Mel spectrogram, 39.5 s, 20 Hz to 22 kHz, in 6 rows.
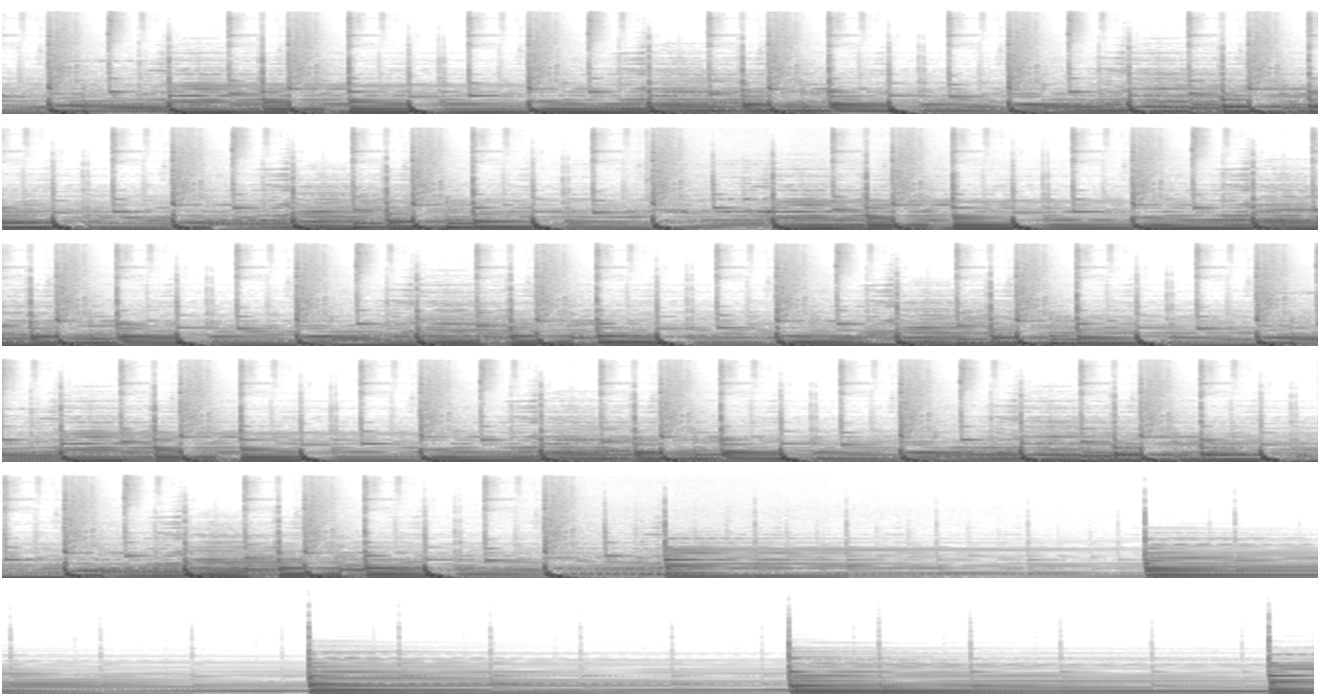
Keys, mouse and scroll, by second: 2.8 click, 4.7 click, 5.9 click, 7.0 click, 12.0 click, 13.4 click, 15.6 click, 18.4 click, 22.9 click, 23.7 click, 25.3 click, 28.8 click, 30.7-32.0 drag.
